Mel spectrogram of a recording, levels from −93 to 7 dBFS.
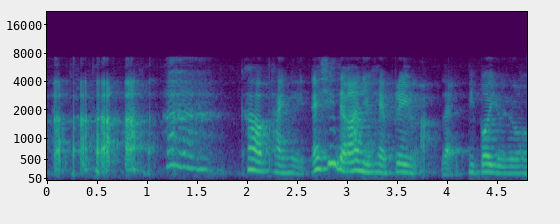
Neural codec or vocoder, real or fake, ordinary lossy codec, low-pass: vocoder, 22.05 kHz, 80 mel bands, HiFi-GAN; fake; Opus, 64 kbps; 7.2 kHz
